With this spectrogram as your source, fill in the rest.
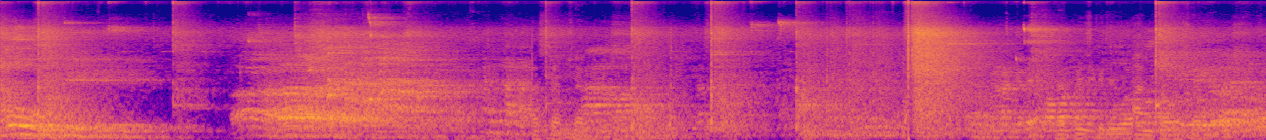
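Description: Voices of young men chatter in a large echoing hall.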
